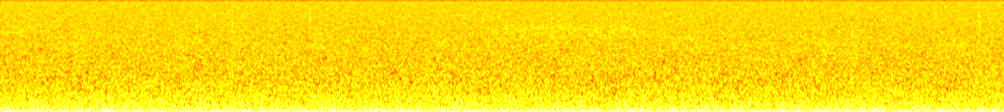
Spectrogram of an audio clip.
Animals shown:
forest ambience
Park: Marsh-Billings-Rockefeller National Historical Park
